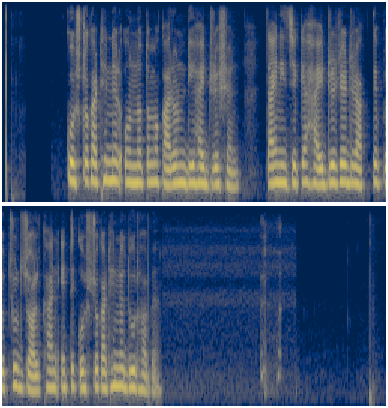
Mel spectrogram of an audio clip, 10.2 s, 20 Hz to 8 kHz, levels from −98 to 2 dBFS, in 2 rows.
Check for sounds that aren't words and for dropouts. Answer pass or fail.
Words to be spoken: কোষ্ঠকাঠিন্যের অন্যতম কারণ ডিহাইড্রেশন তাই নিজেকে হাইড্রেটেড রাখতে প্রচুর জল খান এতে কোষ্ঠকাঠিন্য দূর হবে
fail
